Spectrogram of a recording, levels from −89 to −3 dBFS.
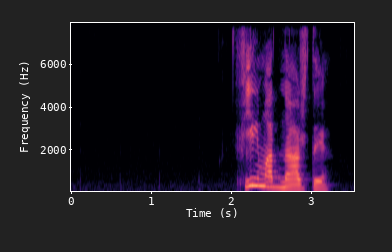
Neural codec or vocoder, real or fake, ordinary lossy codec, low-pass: none; real; none; none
